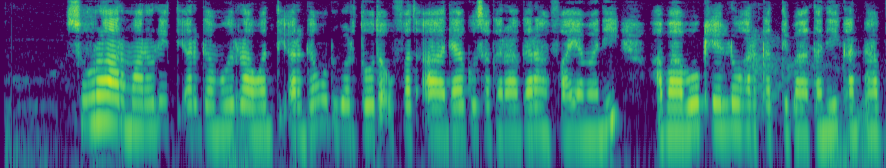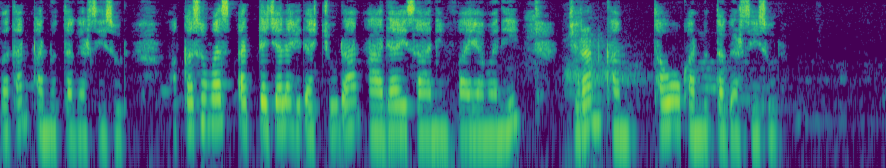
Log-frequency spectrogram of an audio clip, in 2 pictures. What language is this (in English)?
Oromo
